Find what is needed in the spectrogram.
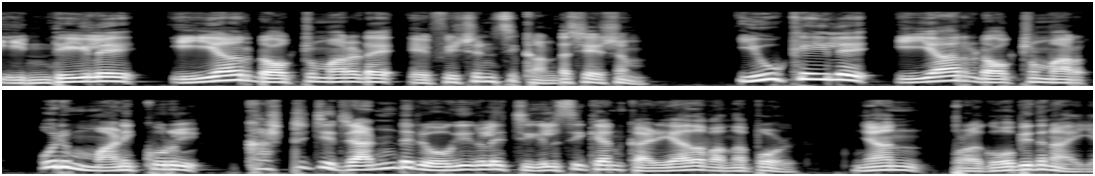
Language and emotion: Malayalam, disgusted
